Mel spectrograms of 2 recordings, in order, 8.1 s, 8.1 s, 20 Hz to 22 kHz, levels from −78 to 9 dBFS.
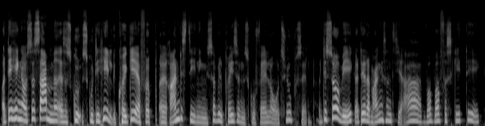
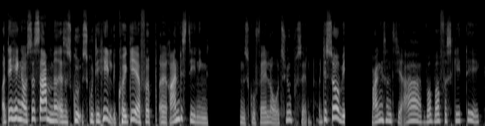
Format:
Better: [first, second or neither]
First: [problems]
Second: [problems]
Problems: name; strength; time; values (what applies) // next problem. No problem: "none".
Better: first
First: none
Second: audio cutting out; at 3.5 s for 0.5 s and at 6 s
